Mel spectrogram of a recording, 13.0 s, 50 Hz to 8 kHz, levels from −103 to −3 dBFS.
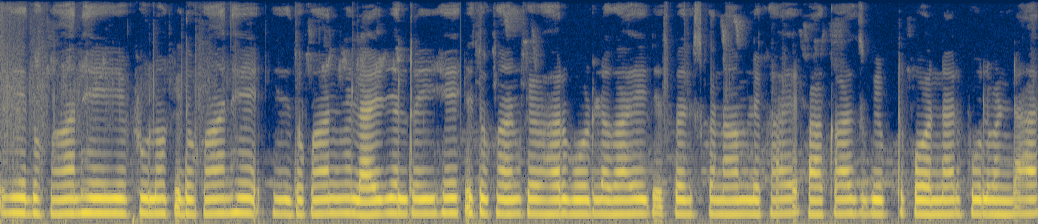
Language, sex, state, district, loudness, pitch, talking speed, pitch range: Hindi, female, Bihar, Begusarai, -13 LUFS, 190 Hz, 150 wpm, 185-195 Hz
